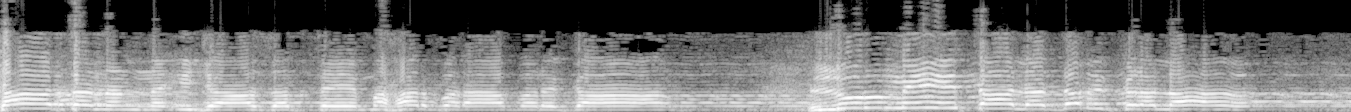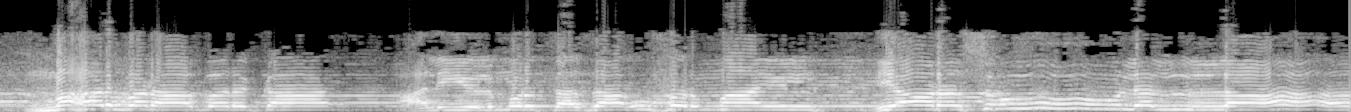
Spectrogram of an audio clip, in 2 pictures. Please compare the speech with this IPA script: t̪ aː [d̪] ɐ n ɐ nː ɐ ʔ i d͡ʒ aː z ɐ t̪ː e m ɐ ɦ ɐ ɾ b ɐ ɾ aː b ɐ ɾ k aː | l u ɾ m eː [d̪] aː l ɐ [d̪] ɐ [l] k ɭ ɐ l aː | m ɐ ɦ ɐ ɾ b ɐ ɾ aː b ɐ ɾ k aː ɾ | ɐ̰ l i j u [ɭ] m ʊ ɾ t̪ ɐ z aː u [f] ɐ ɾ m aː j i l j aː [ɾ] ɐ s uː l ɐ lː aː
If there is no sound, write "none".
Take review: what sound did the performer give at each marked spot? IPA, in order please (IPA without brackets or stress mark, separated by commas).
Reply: t̪, t̪, d̪, ɾ, l, f, ɾ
